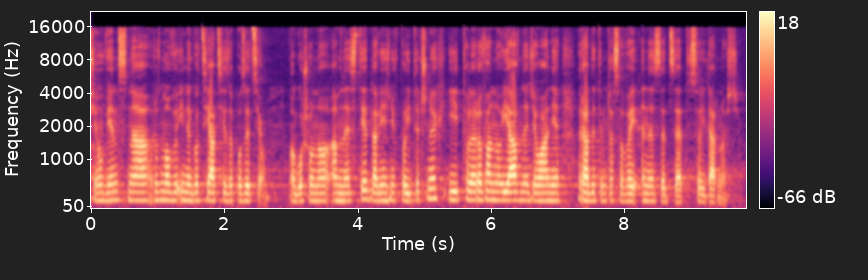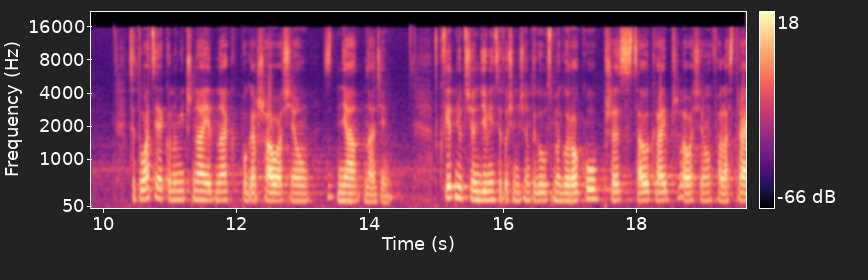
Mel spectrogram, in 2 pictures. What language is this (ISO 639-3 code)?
pol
